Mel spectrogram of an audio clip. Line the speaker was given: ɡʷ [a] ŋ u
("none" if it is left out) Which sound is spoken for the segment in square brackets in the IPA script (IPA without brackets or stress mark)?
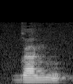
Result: a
